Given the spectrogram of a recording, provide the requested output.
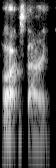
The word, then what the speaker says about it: Hartenstein: What is it? Stein. Hartenstein. Okay.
